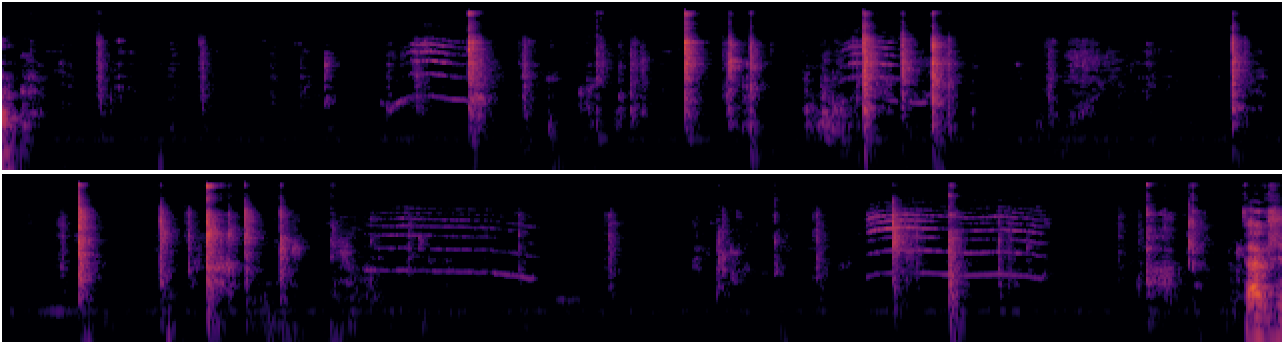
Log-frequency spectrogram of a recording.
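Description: A metal spoon clinking and scraping against a glass jar as pork chunks are stirred in marinade. A cat meows several times over it, with two long meows that rise and fall in pitch in the last third.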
